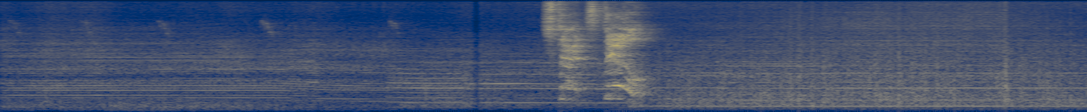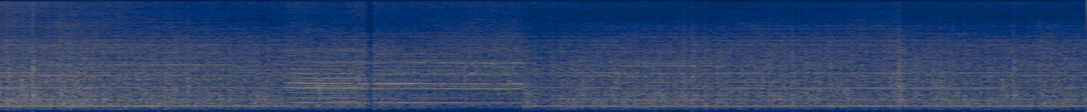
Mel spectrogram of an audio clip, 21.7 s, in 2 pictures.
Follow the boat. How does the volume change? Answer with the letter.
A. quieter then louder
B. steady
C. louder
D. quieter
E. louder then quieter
E.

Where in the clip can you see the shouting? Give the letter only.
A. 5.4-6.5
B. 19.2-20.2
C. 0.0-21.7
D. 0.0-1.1
A.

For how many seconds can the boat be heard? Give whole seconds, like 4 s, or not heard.
22 s.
